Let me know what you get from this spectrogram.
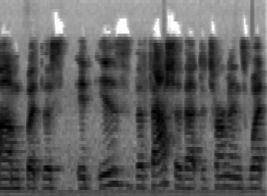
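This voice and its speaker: Over noticeable background noise and audible room echo, a woman speaks with a Southern US accent. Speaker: inventor and entrepreneur. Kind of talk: interview. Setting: podcast. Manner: animated.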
